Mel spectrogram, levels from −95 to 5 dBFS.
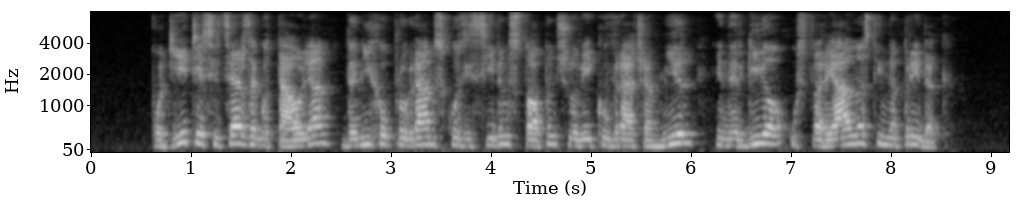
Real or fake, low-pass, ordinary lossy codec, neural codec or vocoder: real; none; none; none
